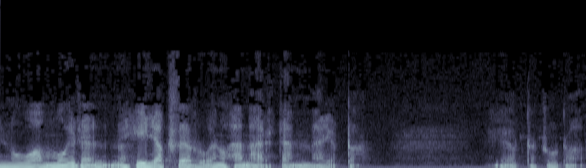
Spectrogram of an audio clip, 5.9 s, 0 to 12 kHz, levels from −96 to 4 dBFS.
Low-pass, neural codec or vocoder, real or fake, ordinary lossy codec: 10.8 kHz; none; real; MP3, 32 kbps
